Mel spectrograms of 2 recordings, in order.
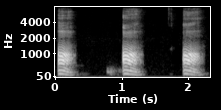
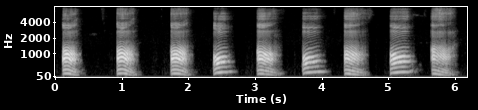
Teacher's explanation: in American English, we use central vowel, not so back. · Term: The American vowel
